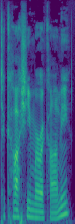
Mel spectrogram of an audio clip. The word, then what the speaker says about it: Takashi Murakami: to mention, was done by, I believe the pronunciation is Takashi Murakami, the creator of the super flat art style in Japan, who Brendan contacted on a whim.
